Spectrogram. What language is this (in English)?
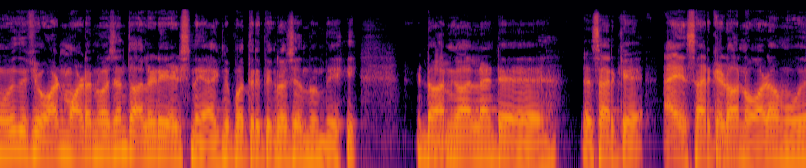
Telugu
